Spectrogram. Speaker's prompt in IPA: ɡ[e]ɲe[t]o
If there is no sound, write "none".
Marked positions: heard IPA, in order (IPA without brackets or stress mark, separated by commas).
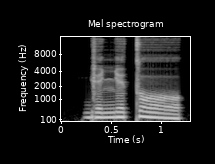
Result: e, t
